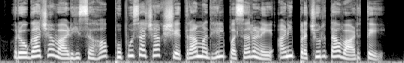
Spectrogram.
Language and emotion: Marathi, neutral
